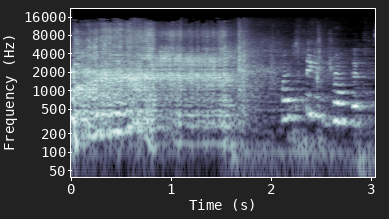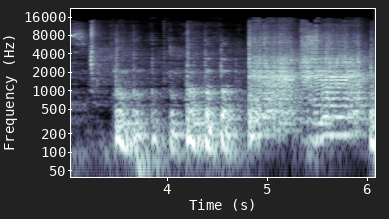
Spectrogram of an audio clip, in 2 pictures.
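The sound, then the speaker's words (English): A voice imitates 100 rats lifting trumpets out of swamp water and blowing them, a wet, sloppy trumpet blast: loud spluttering, raspy bursts at the start and end, with wobbly, pitched buzzing in between, all delivered without words. “So unfortunately it's a kind of wet, sloppy, watery noise because the swamp dust and kind of sprays swamp dust all over the bard.”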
